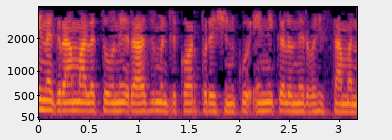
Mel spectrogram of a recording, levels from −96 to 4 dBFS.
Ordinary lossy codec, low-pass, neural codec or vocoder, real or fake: none; 3.6 kHz; none; real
